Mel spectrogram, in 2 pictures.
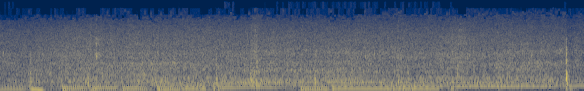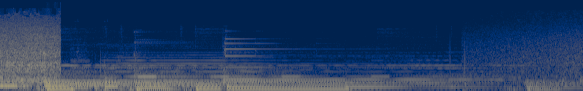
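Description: Steady rushing water from small mountain-trail cascades on Ziburumendi, Ciboure, fills the first part, a broad continuous wash, then it drops off sharply, leaving a quieter flowing background.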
